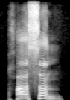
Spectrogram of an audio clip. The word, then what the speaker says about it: fasten: FASTEN, क्या पढ़ेंगे, फासन, फासन।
